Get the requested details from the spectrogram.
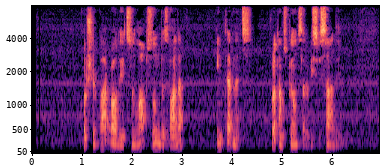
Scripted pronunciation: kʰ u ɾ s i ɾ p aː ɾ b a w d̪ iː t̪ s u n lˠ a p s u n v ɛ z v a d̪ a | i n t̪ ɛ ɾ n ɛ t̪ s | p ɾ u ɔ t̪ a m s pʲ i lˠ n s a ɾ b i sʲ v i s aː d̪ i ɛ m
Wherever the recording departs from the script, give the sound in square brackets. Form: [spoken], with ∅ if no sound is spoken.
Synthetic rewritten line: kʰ u ɾ [ʃ] i ɾ p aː ɾ b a w d̪ iː t̪ s u n lˠ a p s u n [b] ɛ z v a d̪ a | i n t̪ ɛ ɾ n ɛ t̪ s | p ɾ u ɔ t̪ a m s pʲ i lˠ n s a ɾ [v] i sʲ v i s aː d̪ i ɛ m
